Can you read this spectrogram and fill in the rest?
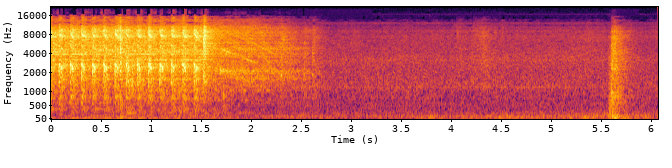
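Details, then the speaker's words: Car cranked to empty the fuel rail before a compression test: fast, steady cranking at about three beats a second, never catches, then falls quiet; crank, no start, no fuel. "You will notice that the car did not start. Now I know the fuel rail is empty and I'm ready to perform the test."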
